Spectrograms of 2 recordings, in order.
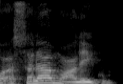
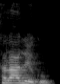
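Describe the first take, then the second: First: Every syllable is pronounced fully and clearly. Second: The syllables are clipped and run together. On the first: The speaker calls it right. "सलाम का सही तरीक़ा है" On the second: The speaker calls it wrong. "अल्फाज की अदायगी सही तरीके से नहीं करते हैं"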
